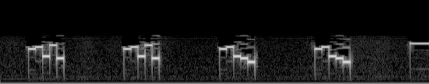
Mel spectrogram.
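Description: Five-tone selective call (ZVEI), heard as quick runs of five tones, tones of about 70 ms. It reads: 89403 89403 89431 89431
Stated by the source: ZVEI five-tone selective call 89711 received on SDR.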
